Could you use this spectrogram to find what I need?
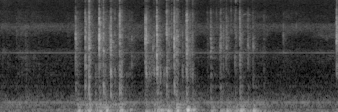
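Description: Keys clack in a quick burst on a keyboard.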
